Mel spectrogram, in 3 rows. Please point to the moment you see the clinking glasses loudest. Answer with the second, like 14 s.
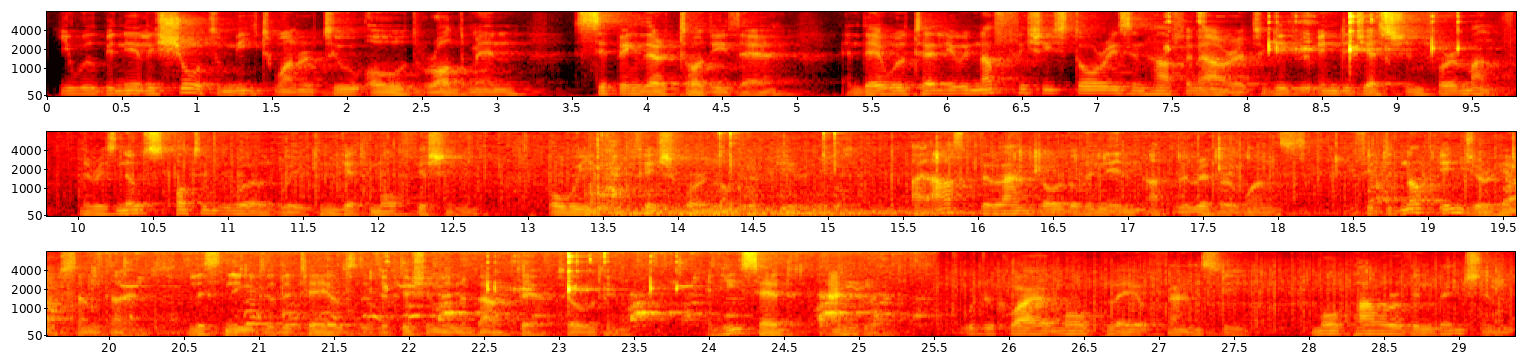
23 s.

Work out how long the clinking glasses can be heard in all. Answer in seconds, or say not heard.
4 s.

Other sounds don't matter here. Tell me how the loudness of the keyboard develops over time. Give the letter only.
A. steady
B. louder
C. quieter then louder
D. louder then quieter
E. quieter
E.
